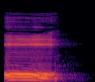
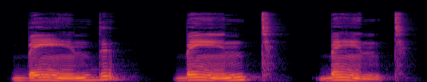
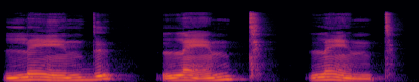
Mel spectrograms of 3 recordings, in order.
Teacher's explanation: En el presente, en el pasado y en el participio pasado es el mismo sonido, que es una E abierta.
